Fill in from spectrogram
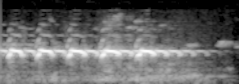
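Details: Zebra dove female calling the male: five or six strong, rolling cooing pulses in quick succession at a level pitch, fading away after two seconds.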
